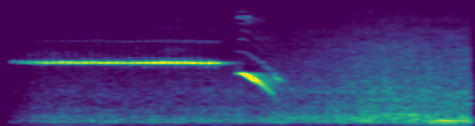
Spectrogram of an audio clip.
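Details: Javan white-eye, a lively singing male in the drawn-out nyiul style, used to prompt other birds to sing: a long, steady, high whistle with a fast pulsing tremolo for about a second and a half, then a quick falling slur. Faint background hiss.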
